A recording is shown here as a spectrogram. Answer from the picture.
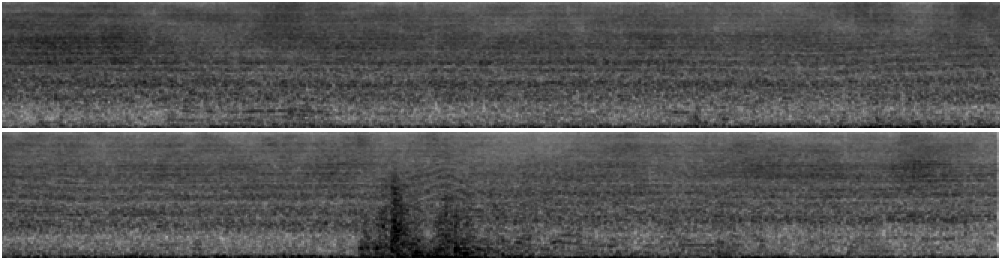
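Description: Steady hiss and low rumble aboard a moving steam excursion train, with a short, louder noise about nine seconds in.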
